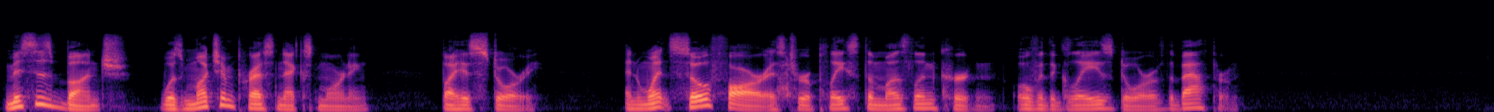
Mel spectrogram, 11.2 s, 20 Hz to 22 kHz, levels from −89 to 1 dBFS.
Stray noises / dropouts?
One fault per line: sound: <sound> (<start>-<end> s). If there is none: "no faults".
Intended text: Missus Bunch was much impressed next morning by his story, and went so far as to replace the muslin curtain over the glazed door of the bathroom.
no faults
